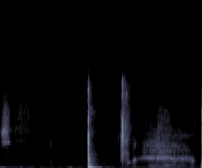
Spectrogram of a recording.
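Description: Two sharp clicks about a third of a second apart, the first louder: a computer mouse or key clicked to advance a presentation slide. A faint hiss follows near the end.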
